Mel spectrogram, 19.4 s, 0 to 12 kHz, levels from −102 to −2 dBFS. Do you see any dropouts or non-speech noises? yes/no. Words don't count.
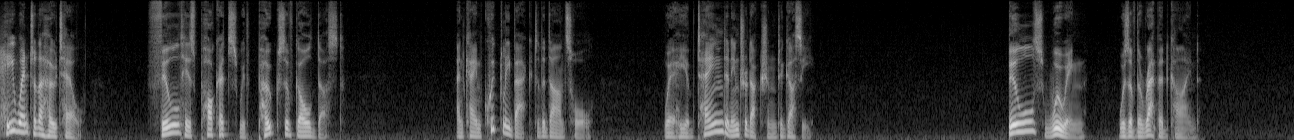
no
